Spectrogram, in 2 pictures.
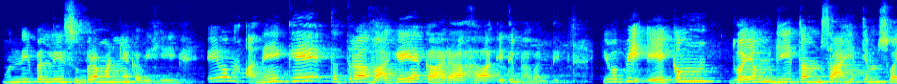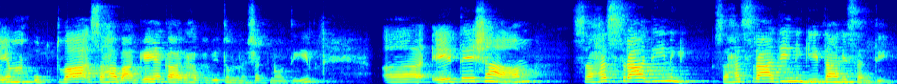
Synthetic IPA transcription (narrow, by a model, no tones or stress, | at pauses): munːipɐlːisubɾɐmɐɳjɐkɐʋiɦieːʋɐmɐ̰neːkeːt̪ɐt̪ɾɐʋaːɡeːjɐkaːɾaːɦɐ̆ʔit̪ibʱɐʋɐnt̪i | kimɐpiʔeːkɐmd̪ʋɐjɐmɡiːt̪ɐmsaːɦit̪jɐmsʋɐjɐmukt̪ʋaːsɐɦɐ̆ʋaːɡeːjɐkaːɾɐɦɐ̆bʱɐʋit̪umnɐʃɐknoːt̪i | eːt̪eːʃaːm | sɐɦɐsɾaːd̪iːnisɐɦɐsɾaːd̪iːniɡiːt̪aːnisɐnt̪i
